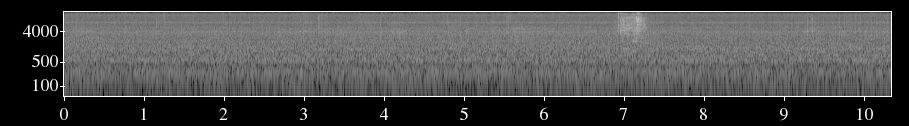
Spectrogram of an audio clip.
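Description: Tiny glass beads click softly against each other.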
